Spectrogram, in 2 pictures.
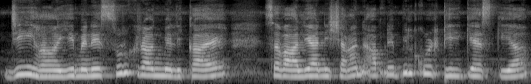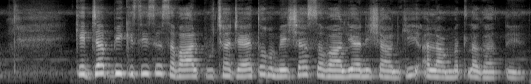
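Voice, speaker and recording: Female teacher, fairly high-pitched, warm and patient, explaining a lesson to children. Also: moderate pace. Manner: patient, explanatory, addresses pupils fondly. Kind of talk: recorded grammar lesson for children.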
